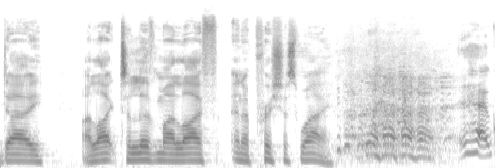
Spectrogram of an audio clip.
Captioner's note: laughter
